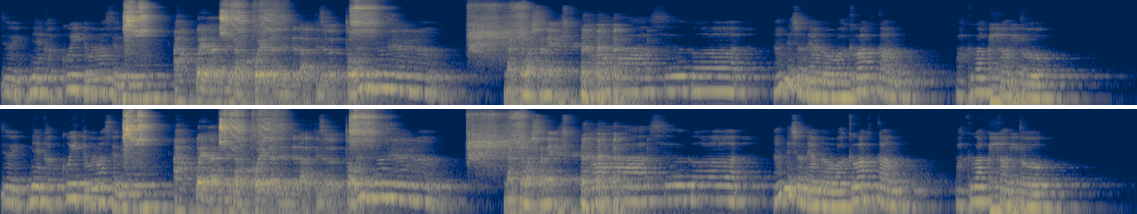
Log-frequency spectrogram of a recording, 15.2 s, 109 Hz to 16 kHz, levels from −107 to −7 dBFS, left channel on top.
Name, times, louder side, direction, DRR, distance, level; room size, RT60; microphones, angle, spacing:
voice 1, 0.0-2.0 4.7-5.9 7.1-7.2 7.8-9.9 10.3-12.0 12.7-13.9, right 1 dB, 90° right, 1 dB, 1.1 m, -45 dB
Wild animals, 1.6-1.9 2.9-3.8 4.6-5.2 6.2-7.0, right 3 dB, 55° right, 1.8 m, -36 dB
voice 2, 2.3-4.8 5.2-5.6 6.7-8.3 13.2-13.7, equal, 15° right, -2 dB, 1.2 m, -45 dB
9.9 x 5.0 x 2.9 m, 1.2 s
head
